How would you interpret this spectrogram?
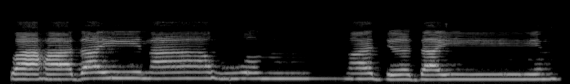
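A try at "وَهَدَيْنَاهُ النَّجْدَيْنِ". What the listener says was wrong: Ketika hu-nya langsung masuk ke na, jangan hu dipanjang. Wahadainahun najdain. Nahun. Nanya panjang. Nanya aja panjang.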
